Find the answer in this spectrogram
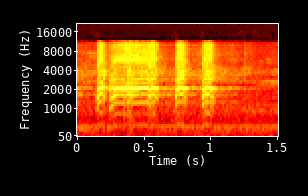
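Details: A white-bellied sea eagle at its nest during a nest exchange with its mate, 7/1/2015, gives four quick, nasal, goose-like honks in about a second, the first and third drawn out, over a steady low background hum.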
